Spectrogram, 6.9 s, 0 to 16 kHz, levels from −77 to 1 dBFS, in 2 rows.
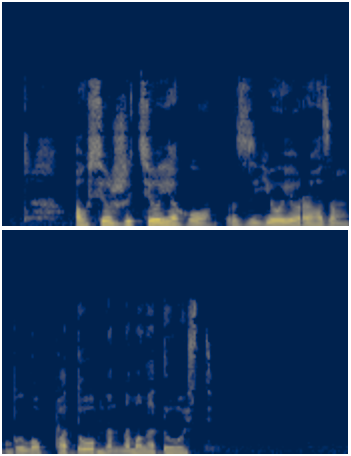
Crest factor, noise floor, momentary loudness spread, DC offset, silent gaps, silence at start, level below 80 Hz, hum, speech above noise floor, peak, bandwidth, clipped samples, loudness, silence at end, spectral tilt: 24 dB; -72 dBFS; 14 LU; under 0.1%; none; 0.75 s; -78 dBFS; none; 49 dB; -2 dBFS; 11.5 kHz; under 0.1%; -24 LUFS; 1.55 s; -6 dB/octave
